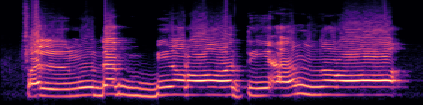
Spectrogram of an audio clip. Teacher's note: فالمدبرات امرا، اب یہاں پر فا کو لام میں ملائیں گے اور الف نہیں پڑھا جائے گا۔ مدبرات، را کو پر کر کے پڑھیں گے۔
